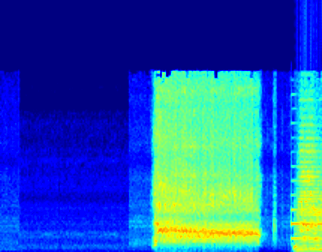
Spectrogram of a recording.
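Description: A sudden loud, harsh shriek about halfway in, lasting over a second and cutting off sharply. Music starts just before the end.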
